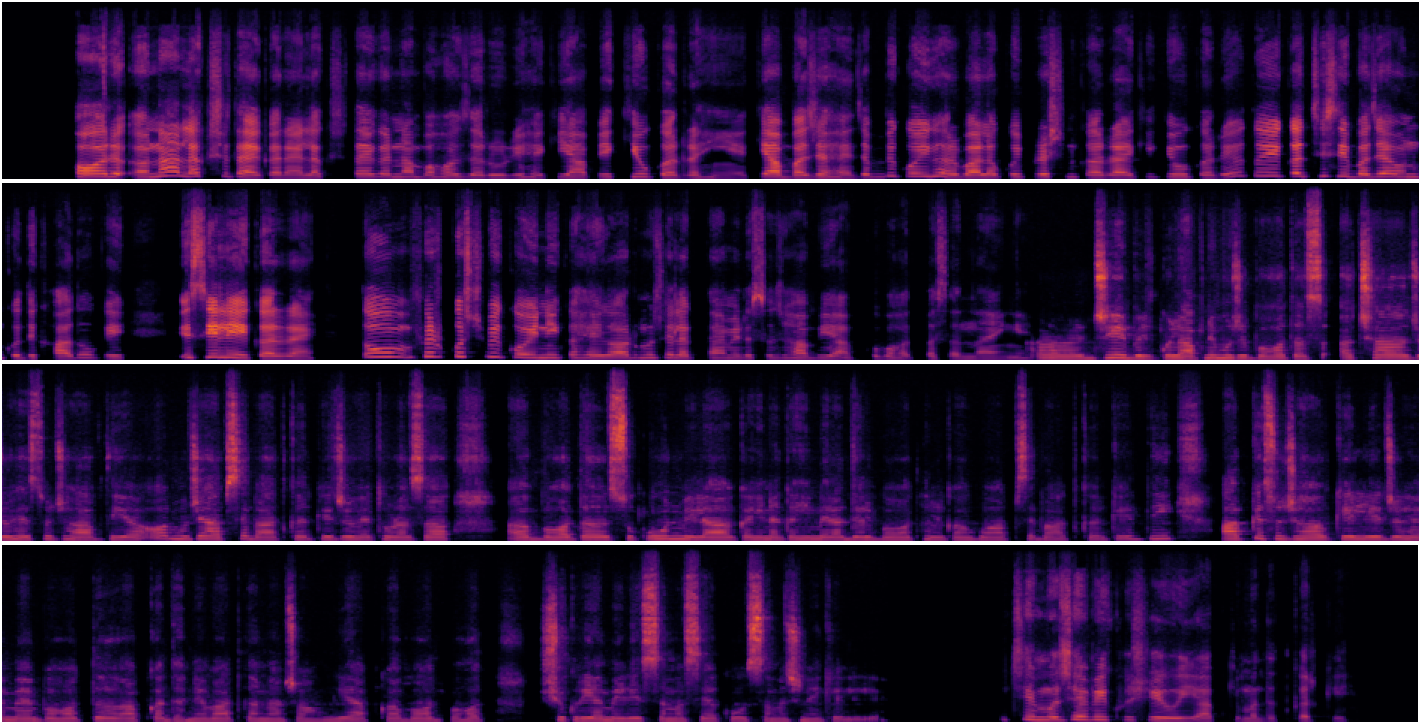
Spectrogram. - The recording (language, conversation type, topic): Hindi, advice, समय की कमी होने पर मैं अपने शौक कैसे जारी रख सकता/सकती हूँ?
- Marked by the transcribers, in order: tapping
